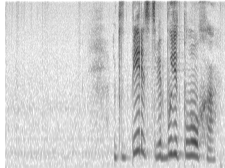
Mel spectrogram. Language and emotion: Russian, angry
